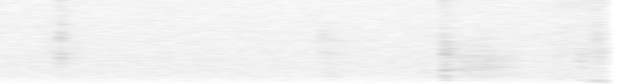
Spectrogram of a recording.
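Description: Near silence: room tone with faint, evenly spaced ticks about once a second, and a slightly louder click near the end.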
